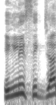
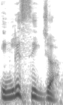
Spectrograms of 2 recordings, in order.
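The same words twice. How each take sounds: First: "English सीख जा" repeated louder, pressing the point; urging louder. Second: Said in the usual way. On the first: Retold or imitated. Teacher voicing what to tell the phone-addicted sister, louder and urging. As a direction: push it like nudging a lazy sibling. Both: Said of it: "उसको बोलो कि".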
